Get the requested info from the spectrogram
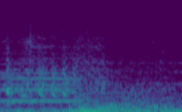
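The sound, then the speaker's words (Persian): A car engine turns over and catches as the traffic clears, settling into a steady low rumble with a brief rise in revs, moderately loud, with faint traffic noise behind it. “ترافیک وا شد.”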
